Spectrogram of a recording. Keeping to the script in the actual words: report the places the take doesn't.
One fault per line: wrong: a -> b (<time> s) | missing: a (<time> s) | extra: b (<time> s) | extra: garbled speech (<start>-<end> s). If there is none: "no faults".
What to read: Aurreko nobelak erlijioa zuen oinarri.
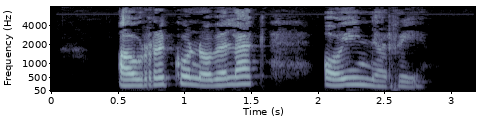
missing: erlijioa zuen (1.6 s)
